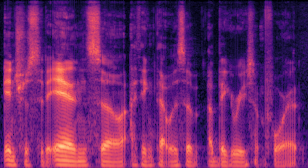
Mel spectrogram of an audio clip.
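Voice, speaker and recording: A man's voice: sits low, level tone, brisk, gravelly, sharp tone, dry recording. A man talking as a podcast guest in easygoing chat, rambling with fillers and restarts. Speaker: band vocalist, podcast guest. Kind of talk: casual interview chat.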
